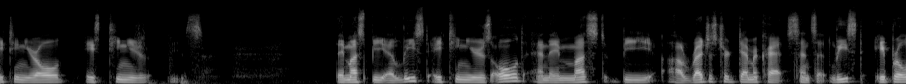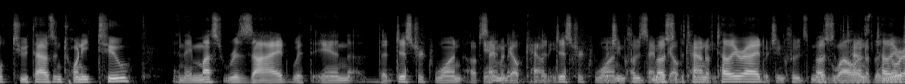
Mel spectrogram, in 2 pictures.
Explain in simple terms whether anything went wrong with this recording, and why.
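Something does go wrong near the end. At 13.90 s a doubled audio track begins and lasts until the clip finishes. The same speech plays twice, with a second copy trailing about one and a half seconds behind the first. That copy is somewhat quieter but just as clear. It has no fading tail like a real echo, and it cuts in suddenly. The likely cause is the sound being recorded a second time through a slower path.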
